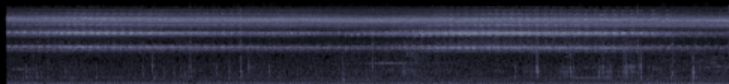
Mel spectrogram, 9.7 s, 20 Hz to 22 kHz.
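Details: Higurashi cicada song recorded 25 July 2010 in the afternoon: a steady, unbroken high shimmering drone with layered bright tones. It holds even in loudness throughout, with faint scattered clicks and soft low background noise.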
